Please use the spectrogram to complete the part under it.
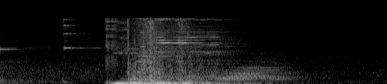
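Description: A short bright jingle plays and fades.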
